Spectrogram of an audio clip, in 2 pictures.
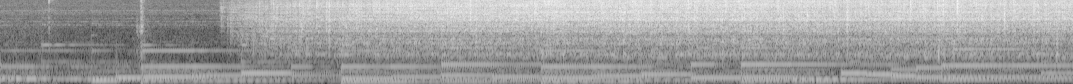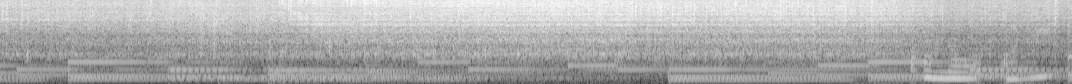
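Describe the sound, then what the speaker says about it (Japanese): Meat sizzles and fries on a small grill inside a parked car, a steady close hiss of fat spitting with no talk, while a soft tonal melody plays underneath throughout. "このお肉が焼ける音もとっても気持ちいいです。"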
